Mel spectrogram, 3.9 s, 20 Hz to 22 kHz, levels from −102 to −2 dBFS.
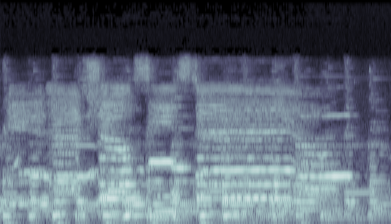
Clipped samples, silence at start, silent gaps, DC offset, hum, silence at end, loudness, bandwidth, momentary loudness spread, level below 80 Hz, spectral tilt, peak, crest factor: under 0.1%; 0 s; none; under 0.1%; none; 0 s; -20 LUFS; 8.2 kHz; 5 LU; -40 dBFS; -4.5 dB/octave; -4 dBFS; 16 dB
